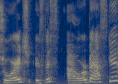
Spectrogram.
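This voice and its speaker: A woman adopts a put-on character voice, pitched high and swinging very widely up and down. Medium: read story.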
